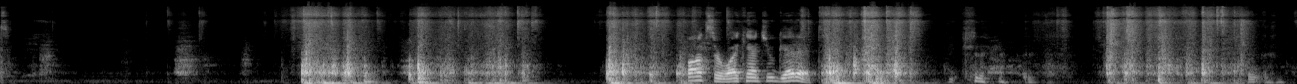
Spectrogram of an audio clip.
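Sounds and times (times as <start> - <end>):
dog scrabbling: 3.0 - 5.5, 8.2 - 9.3, 10.4 - 12.6.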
